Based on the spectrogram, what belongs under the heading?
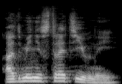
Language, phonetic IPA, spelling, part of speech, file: Russian, [ɐdmʲɪnʲɪstrɐˈtʲivnɨj], административный, adjective, Ru-административный.ogg
- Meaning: administrative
